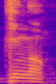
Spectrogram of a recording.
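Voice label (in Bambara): "gingɔn", Bambara word; actions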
